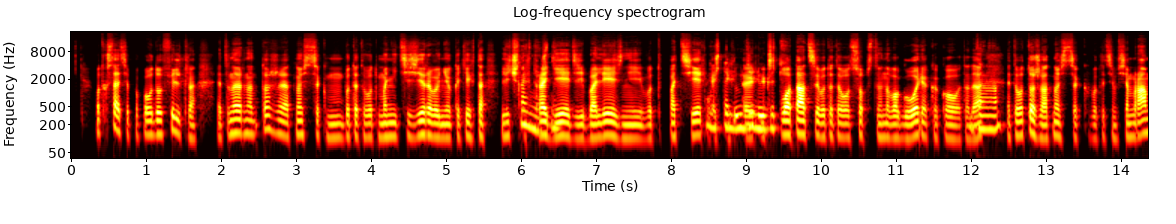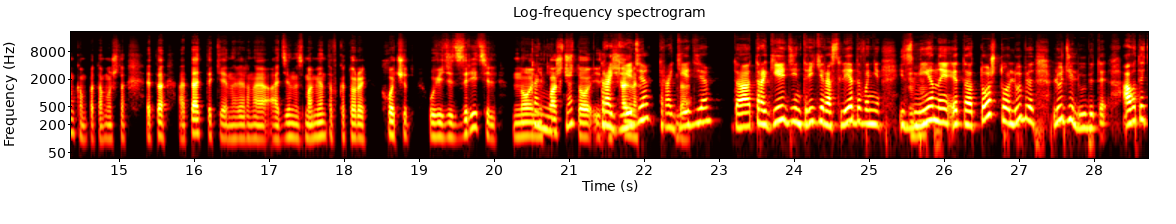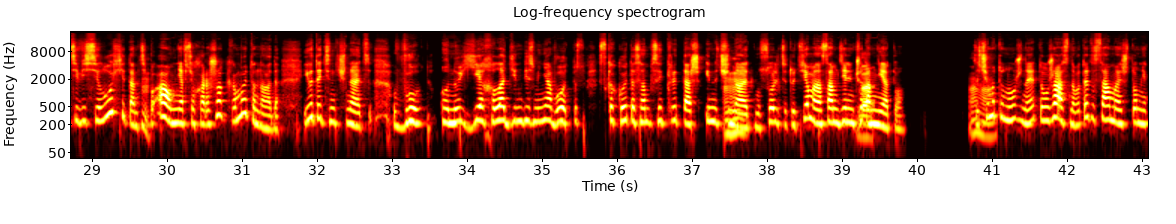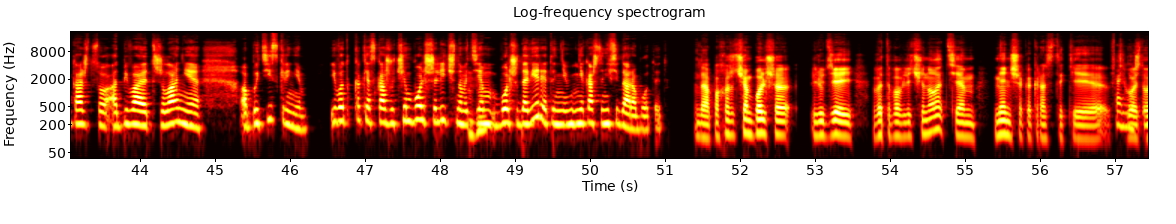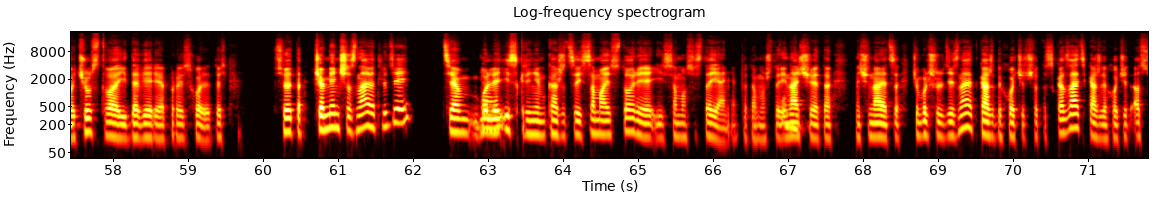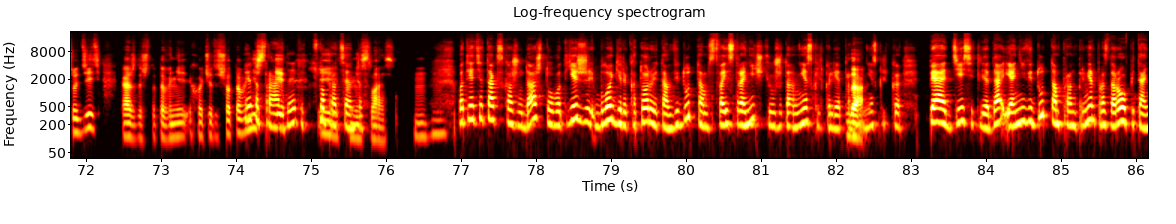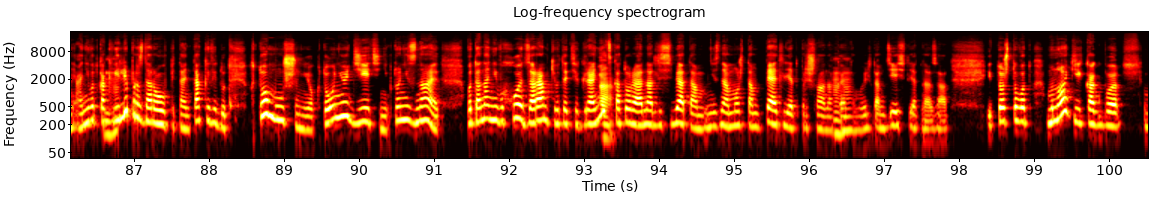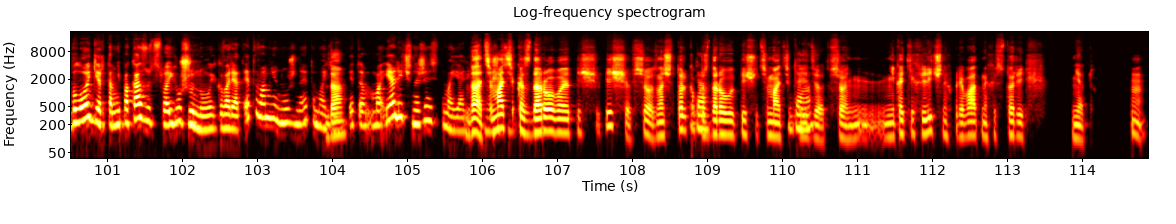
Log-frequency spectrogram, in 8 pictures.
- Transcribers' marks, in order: put-on voice: "Вот он уехал один без меня в отпуск с какой-то там секретаршей"; other background noise; tapping
- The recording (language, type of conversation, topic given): Russian, podcast, Какие границы в личной жизни, по‑твоему, должны быть у инфлюенсеров?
